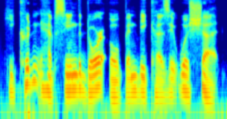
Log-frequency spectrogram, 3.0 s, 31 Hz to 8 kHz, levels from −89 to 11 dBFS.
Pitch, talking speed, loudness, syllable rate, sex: 115 Hz, 220 wpm, -17 LUFS, 5.0 syllables/s, male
